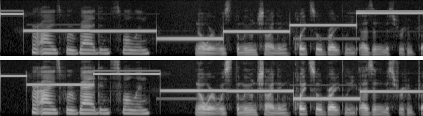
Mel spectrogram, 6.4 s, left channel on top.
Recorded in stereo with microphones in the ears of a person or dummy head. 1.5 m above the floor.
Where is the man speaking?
70° right (ahead or behind).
